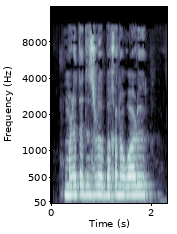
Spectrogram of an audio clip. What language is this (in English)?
Pashto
